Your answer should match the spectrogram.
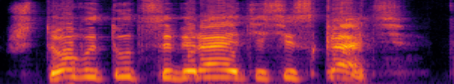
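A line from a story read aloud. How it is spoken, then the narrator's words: Shouting right in ear. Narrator (Russian): крикнула мне в самое ухо Воропаева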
